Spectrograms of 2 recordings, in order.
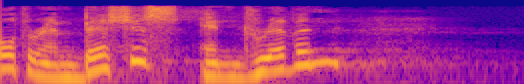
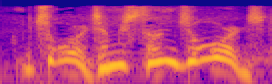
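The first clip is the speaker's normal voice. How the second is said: higher, anxious son begging to be known; pleading George; 7 semitones higher than usual. Retold or imitated. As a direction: George begs his mother to recognize him, higher. George pleading with his mother.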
